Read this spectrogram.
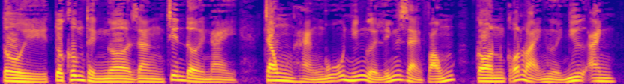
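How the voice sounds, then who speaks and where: A man's voice: lowish voice, lively intonation, moderate pace, darkish tone, no room sound, clean studio sound, lightly acted. A man reading a story voices a young male soldier defending his honor in a solemn, earnest way. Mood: disgusted.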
